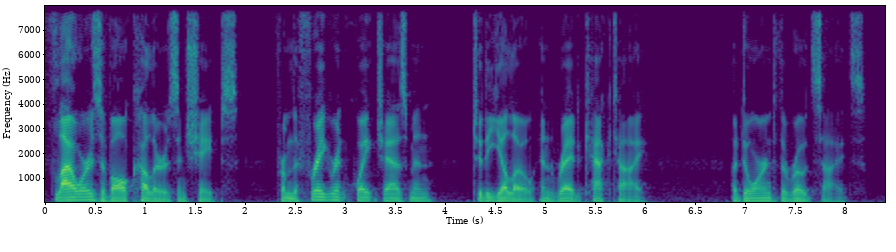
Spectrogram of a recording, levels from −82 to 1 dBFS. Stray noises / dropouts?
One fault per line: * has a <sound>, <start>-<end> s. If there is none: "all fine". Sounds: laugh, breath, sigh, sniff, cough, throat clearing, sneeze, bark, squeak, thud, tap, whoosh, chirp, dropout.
all fine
